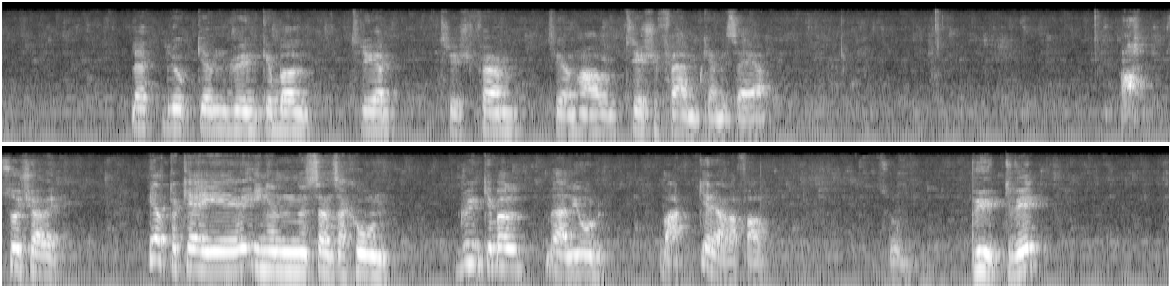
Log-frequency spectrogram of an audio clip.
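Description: A middle-aged man talks calmly and close by, in short bursts with pauses.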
